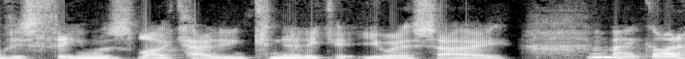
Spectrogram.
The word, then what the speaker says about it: Connecticut: Anyway, but we didn't know how to pronounce Connecticut. And I remember we called it Kentucket, right?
